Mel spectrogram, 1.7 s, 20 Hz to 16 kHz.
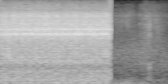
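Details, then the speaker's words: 2002 Dodge Durango R/T after water pump replacement, engine running with belt on: harsh rough whirring and high-pitched whine from a worn A/C compressor clutch bearing; compressor later bypassed with a shorter belt. "currently uh you can hear the bearing making a lot of noise but it's just so we can check for leaks"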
